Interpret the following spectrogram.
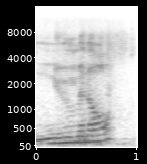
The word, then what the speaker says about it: noumenal: in itself, or the noumenal thing. By the way, this is pronounced noumenal, like new, and all. Not nominal.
